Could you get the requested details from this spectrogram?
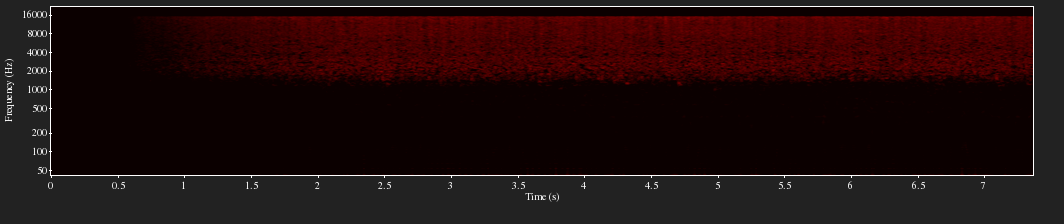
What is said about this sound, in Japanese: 先にシャワー浴びてくるね。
